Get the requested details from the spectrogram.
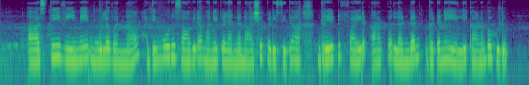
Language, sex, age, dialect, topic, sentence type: Kannada, female, 18-24, Mysore Kannada, banking, statement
